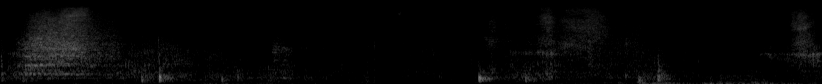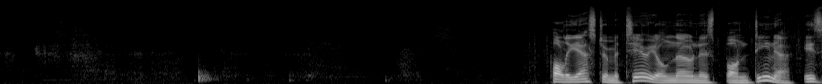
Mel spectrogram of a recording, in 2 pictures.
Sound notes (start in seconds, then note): 0.2 wood scratching; 4.8 blotter scratching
